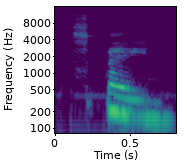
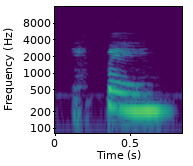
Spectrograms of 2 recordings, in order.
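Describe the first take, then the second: First: It starts directly with the s p cluster. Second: An extra e vowel comes before the s. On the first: "no decimos Spain" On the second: "Le ponemos una E adelante"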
